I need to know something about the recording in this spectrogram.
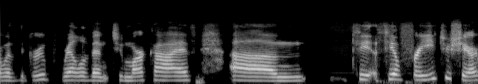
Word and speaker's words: MarXiv: here we go so mark I've as we keep saying it rhymes with archive and it's the research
